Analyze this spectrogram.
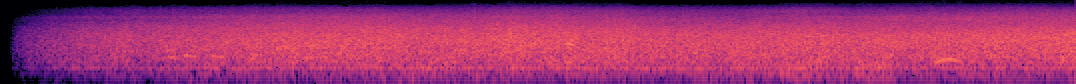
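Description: Small sea waves breaking and washing onto a sandy beach: a steady hiss of surf that fades in over the first couple of seconds.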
